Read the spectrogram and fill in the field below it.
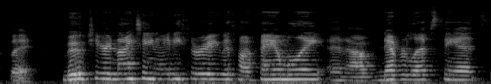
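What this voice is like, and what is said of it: Southern Kentucky accent. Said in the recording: “by listening to my accent, according to everybody else up north, I'd have to show them my birth certificate to prove that I was born in Ohio”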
